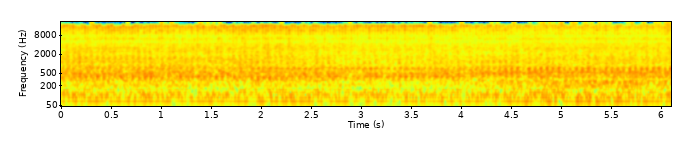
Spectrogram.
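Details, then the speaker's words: Audi 1.8 AEB engine at idle after repair work: loud steady idle with a faint light tapping about twice a second, better than before; owner hopes it isn't a damaged lifter, cause unconfirmed. "It sounds way better than it did before, but I can still faintly hear it, unless, hopefully it's not just like a damaged lifter or something"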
